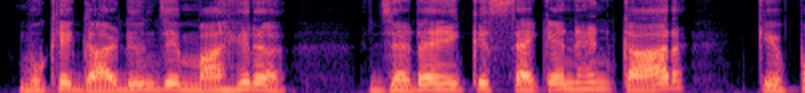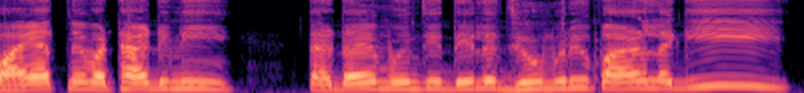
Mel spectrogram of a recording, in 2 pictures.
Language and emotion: Sindhi, happy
